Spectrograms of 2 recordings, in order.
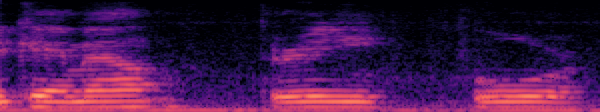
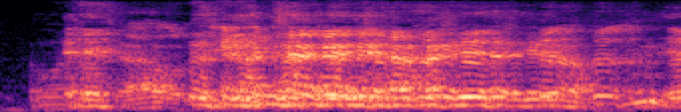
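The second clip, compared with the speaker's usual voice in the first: higher, amused quote breaking into laughter; laughing punchline; 9 semitones higher, 11 dB louder, much slower than usual. Retold or imitated. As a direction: let the laugh break into the retold line.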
